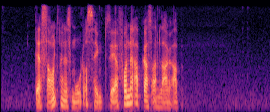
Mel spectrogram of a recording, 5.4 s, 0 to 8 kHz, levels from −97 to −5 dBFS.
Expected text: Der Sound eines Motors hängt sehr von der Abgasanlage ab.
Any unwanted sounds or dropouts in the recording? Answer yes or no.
no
